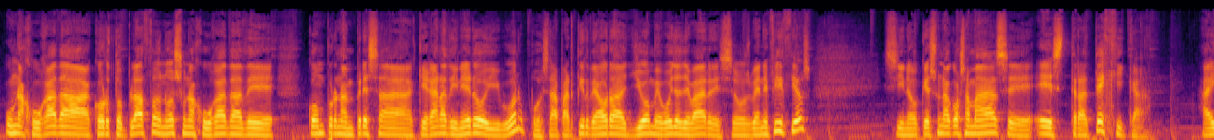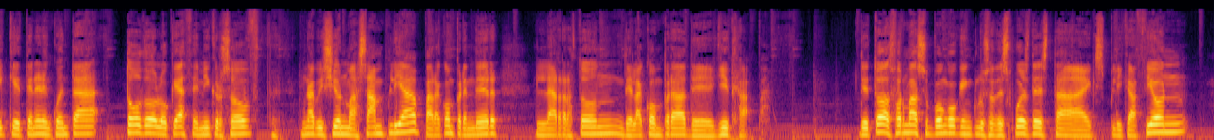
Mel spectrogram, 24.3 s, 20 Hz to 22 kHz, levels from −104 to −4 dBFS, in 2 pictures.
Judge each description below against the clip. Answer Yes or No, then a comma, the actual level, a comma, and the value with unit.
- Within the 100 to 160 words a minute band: No, average, 175 wpm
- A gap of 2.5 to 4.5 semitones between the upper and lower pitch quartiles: Yes, average, 3.6 semitones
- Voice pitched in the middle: Yes, medium, 150 Hz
